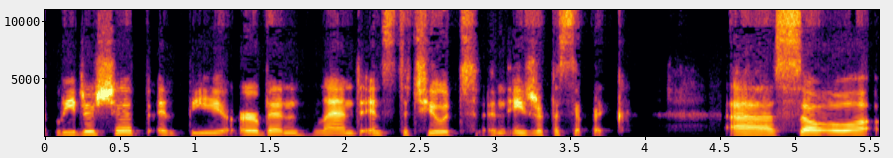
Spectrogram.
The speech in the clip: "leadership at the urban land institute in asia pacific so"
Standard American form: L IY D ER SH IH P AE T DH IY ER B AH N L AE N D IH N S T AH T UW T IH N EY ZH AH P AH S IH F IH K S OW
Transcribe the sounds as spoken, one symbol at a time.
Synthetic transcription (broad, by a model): L IY D ER SH IH P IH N DH IY ER B AH N L AE N D IH N S T AH T UW T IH N EY ZH AH P AH S IH F IH K S OW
